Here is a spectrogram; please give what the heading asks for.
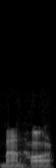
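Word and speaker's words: Manjar: much there's a restaurant in central Merida called manhar Blanco which is spelled m a n j a r so it's like mja but it's pronounced manhar we'll get you a link link for that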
